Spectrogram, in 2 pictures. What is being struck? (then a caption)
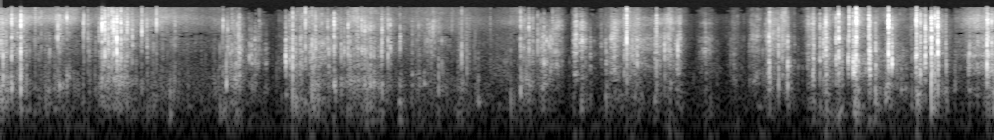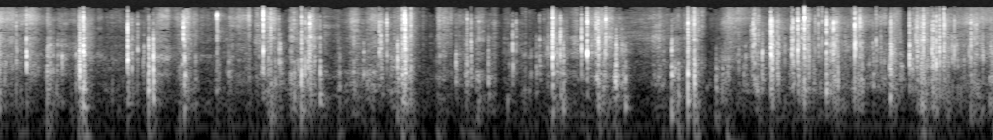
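Glossy paper magazine pages. Hands with long nails unfold and smooth the crinkled pages of an open glossy paper magazine. Dense, bright crinkling and crackling runs throughout in rapid, overlapping bursts with brief pauses, almost entirely high in pitch with no low end.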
